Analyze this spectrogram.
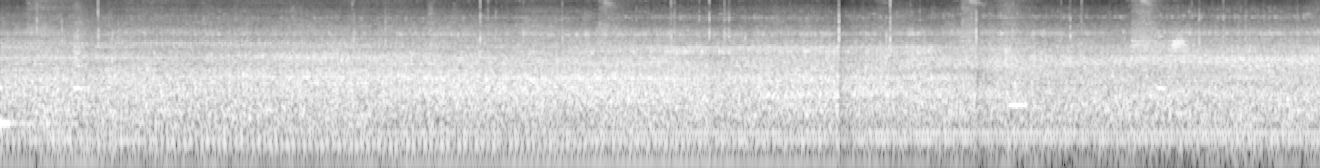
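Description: A fire truck engine rumbles steadily nearby.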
